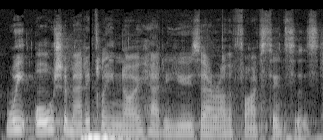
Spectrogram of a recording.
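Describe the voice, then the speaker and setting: A woman's voice: lowish voice, brisk. An Australian woman, a psychic medium, giving an informal spiritual talk in a chatty, storytelling way. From South Australia. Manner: warm storytelling, chatty with fillers. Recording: long reverb.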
